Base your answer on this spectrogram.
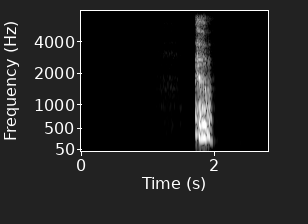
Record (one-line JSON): {"cough_length": "2.8 s", "cough_amplitude": 32768, "cough_signal_mean_std_ratio": 0.22, "survey_phase": "beta (2021-08-13 to 2022-03-07)", "age": "18-44", "gender": "Female", "wearing_mask": "No", "symptom_none": true, "smoker_status": "Never smoked", "respiratory_condition_asthma": false, "respiratory_condition_other": false, "recruitment_source": "REACT", "submission_delay": "2 days", "covid_test_result": "Negative", "covid_test_method": "RT-qPCR", "influenza_a_test_result": "Negative", "influenza_b_test_result": "Negative"}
